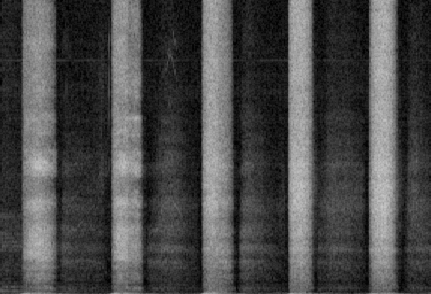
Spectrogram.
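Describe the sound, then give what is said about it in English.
Five deep, forceful breaths in a steady rhythm during a guided breathing meditation, each a loud airy rush about a second apart, with quieter breathing between them and no talking. “Start breathing.”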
